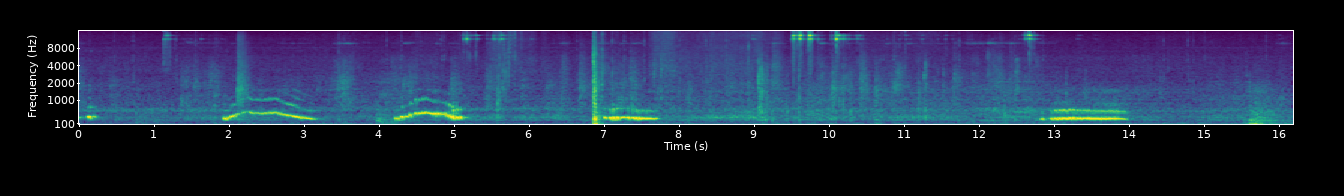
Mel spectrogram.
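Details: Furry kitten keeping hold of a toy and answering threats with owl-like sounds: several low, hooting wails that swoop up and fall, then a steady moaning tone, separated by quiet gaps and a sharp knock.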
